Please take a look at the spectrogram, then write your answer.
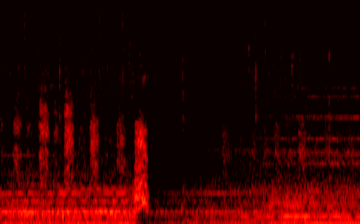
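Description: A dog barks in the Blair Witch video game, a short bark midway over a dense outdoor ambience with steady background hum and rustling, no speech.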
